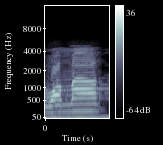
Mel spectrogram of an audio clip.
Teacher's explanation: بس ناک سے جو آواز گزری ہے یہ غنہ ہوا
